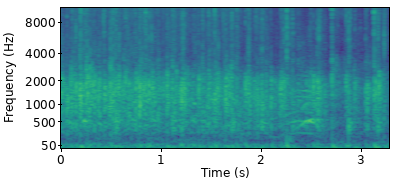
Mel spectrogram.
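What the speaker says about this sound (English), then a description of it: "Give him a round of applause." An audience in a bar or club claps for a man being introduced, a continuous dense round of applause with a voice faintly mixed in near the end.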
